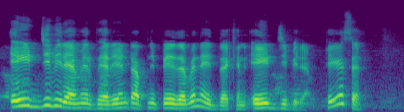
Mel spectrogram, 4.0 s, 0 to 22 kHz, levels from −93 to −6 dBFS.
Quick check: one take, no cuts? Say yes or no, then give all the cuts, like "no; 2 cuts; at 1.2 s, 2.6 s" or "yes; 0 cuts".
yes; 0 cuts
